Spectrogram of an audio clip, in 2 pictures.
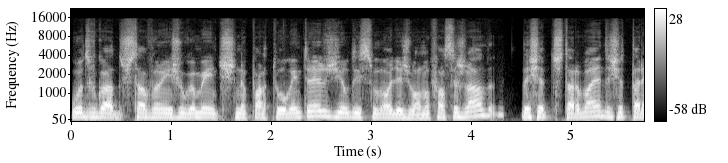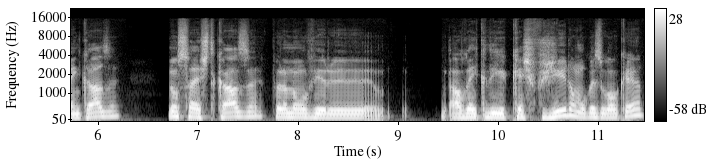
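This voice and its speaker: Here a man talks at a very fast pace. His pitch is fairly high and his intonation fairly even. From Portugal, Lisbon (Marvila). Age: 20s. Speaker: prison inmate. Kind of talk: testimony. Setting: studio.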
